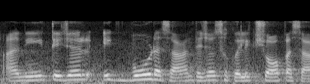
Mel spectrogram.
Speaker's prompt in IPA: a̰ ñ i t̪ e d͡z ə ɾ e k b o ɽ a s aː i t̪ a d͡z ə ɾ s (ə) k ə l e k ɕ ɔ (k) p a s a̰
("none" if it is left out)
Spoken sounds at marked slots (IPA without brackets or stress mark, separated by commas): ə, none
